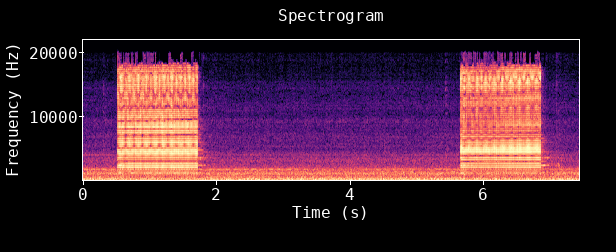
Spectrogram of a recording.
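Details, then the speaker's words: Fractional CO2 laser (Total FX/Deep FX handpiece, first pass) on a woman's lower eyelids and under the brow for crepiness and crow's feet; two loud high-pitched buzzing pulses about a second each over a cooling-fan whoosh; ablative, pinpoint bleeding expected. "It's normal on this treatment to get a little bit of pinpoint bleeding because this is considered an ablative laser treatment. It's fractionated CO2, so it is breaking the surface of the skin on a very microscopic level."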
